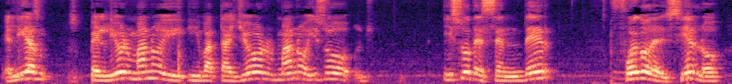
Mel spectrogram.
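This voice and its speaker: Spanish-speaking pastor preaching at home. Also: male voice, sits high, measured pace. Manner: preaching, repeats "hermano" often, rising and falling loudness. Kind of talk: sermon.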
